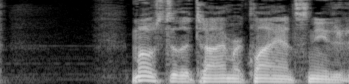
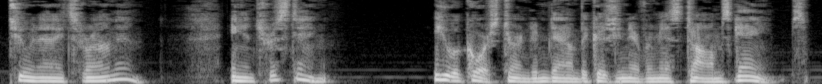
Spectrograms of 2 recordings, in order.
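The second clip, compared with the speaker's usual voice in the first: dry, teasing friend, a little higher; lightly voiced Dana; 4 semitones higher than usual. A narrator's reading. Dana ribbing Caroline about her date, light teasing voice. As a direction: needle her gently.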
